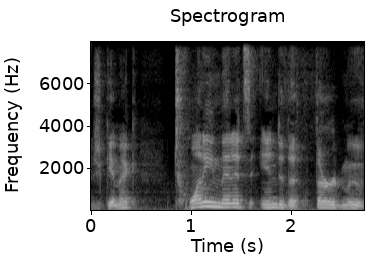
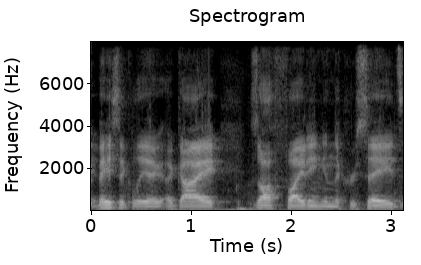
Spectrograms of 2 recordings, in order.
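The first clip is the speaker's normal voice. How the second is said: ordinary talk, nothing marked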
